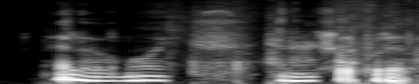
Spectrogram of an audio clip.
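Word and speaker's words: moi: here we have the first thing um it's Moy hello Moy and I actually put it like this I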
